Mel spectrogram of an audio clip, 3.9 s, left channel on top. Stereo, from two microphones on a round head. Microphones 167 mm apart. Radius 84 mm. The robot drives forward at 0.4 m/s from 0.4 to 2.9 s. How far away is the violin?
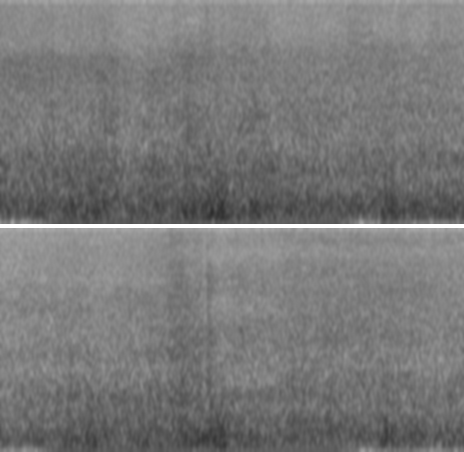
I don't hear a violin.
